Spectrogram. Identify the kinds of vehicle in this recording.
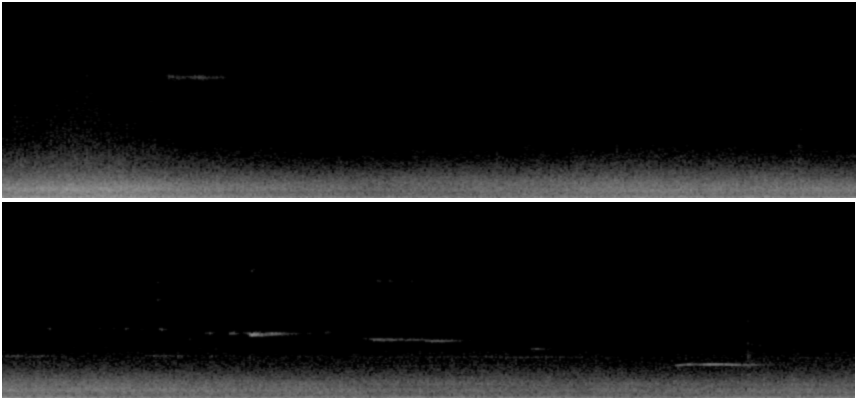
car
